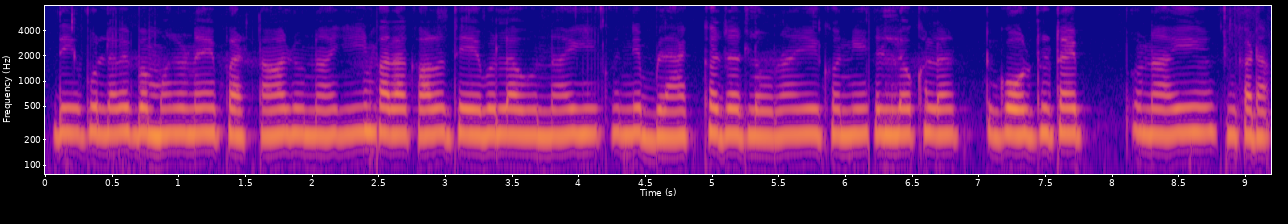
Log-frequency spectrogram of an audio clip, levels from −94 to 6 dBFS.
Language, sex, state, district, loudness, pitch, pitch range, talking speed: Telugu, female, Andhra Pradesh, Anantapur, -30 LUFS, 235 Hz, 230-235 Hz, 105 wpm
